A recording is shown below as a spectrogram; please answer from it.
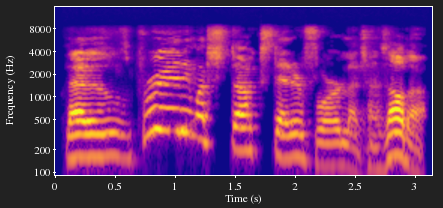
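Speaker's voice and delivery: ordinary delivery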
